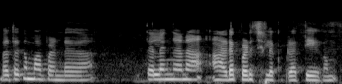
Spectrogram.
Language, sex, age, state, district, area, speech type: Telugu, female, 30-45, Telangana, Peddapalli, rural, spontaneous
